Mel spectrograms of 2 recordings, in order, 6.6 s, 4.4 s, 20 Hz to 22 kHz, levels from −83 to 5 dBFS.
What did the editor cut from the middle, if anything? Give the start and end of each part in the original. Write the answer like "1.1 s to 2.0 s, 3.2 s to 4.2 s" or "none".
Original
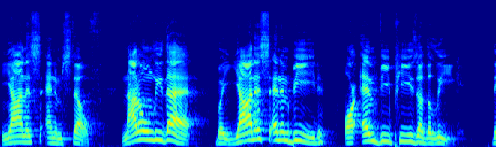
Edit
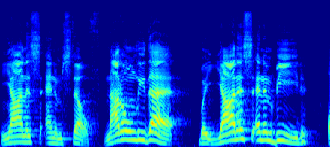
1.3 s to 1.5 s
